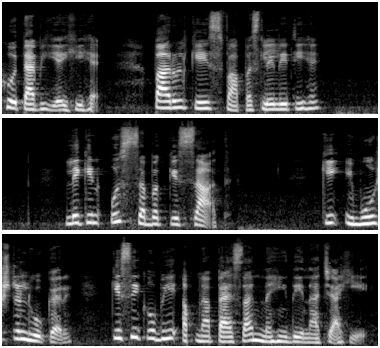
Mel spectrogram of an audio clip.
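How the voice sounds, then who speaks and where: A woman narrating a cartoon moral story in a measured storytelling manner. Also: medium pitch, lively intonation.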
